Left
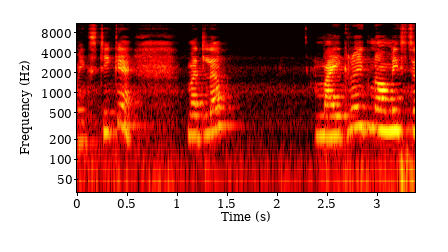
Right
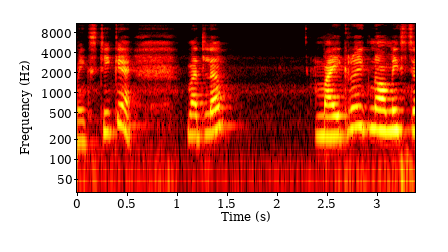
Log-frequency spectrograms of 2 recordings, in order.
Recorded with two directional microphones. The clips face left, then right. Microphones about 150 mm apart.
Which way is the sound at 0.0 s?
55° right (ahead or behind).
